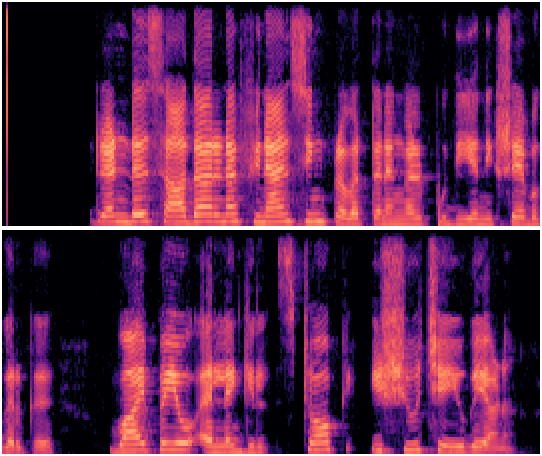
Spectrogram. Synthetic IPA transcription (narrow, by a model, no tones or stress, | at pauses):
ɾe̞ɳɖɨsaːd̪ʱaːɾɐɳɐfinaːnsiŋɡprɐʋɐrt̪ɐnɐŋːɐɭpuðijɐnikʂe̞ːbɐɣɐrkɨ | ʋaːjpːɐjoːʔɐlːeŋɡilstoːk | iʂjut͡ɕe̞jːuɣɐjaːɳɨ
